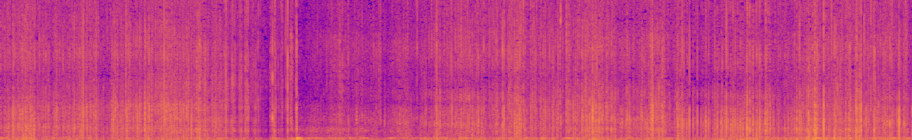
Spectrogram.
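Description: Long nails of both hands scratch either side of a black fuzzy foam microphone windscreen, making a dense, continuous crackling rustle. The sound is heavy in the low end with a steady low hum underneath, and one sharper scrape stands out near the three-second mark.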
